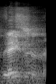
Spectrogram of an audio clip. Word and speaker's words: Vaisnt: Is that how you pronounce it, Chris? Vaisnt, absolutely.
